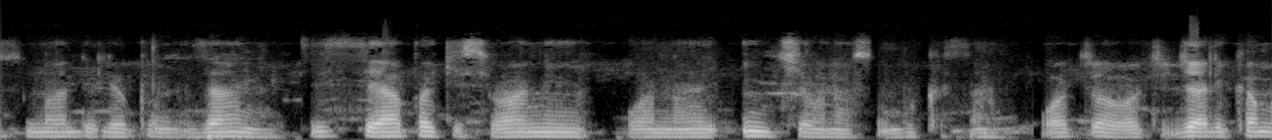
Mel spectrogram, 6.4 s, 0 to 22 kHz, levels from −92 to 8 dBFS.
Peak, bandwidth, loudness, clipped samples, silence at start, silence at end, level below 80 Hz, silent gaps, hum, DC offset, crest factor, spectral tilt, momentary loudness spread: 0 dBFS; 7.8 kHz; -20 LUFS; under 0.1%; 0 s; 0 s; -52 dBFS; none; none; under 0.1%; 20 dB; -6 dB/octave; 10 LU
